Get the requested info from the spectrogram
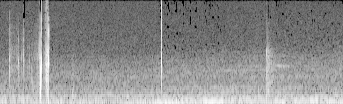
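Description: Several sharp clicks over a low hum: two loud ones close together about a second in, a single sharp click a little after three seconds and a softer one around five seconds.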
